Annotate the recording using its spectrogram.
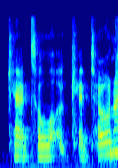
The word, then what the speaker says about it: Cantona: Cantona, is that how you pronounce his name? – Yeah.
